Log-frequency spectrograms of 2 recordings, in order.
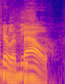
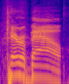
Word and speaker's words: Carabao: What, I forget how you pronounce that. – There's the so Carabao. – Carabao. I'm sorry.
